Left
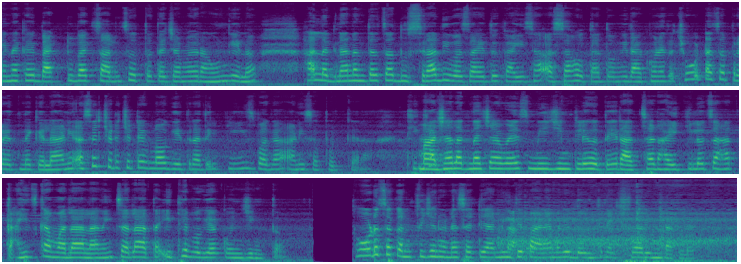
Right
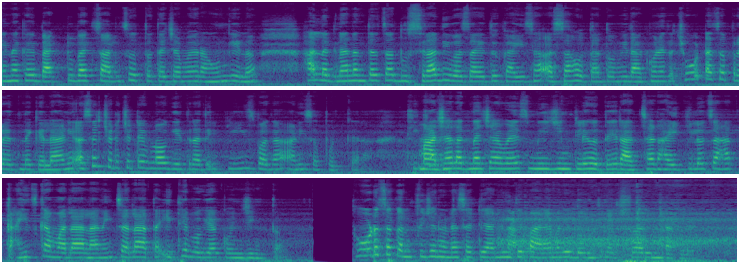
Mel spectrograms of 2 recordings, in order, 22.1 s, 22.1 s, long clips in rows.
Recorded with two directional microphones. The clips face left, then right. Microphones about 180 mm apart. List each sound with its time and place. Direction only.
0.1 s a woman's voice: 15° left (ahead or behind)
11.5 s a woman's voice: 35° left (ahead or behind)
18.3 s a woman's voice: 25° left (ahead or behind)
